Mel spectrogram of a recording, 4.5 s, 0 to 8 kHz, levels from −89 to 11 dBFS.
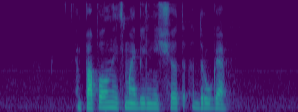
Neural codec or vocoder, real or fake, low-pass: none; real; 7.2 kHz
